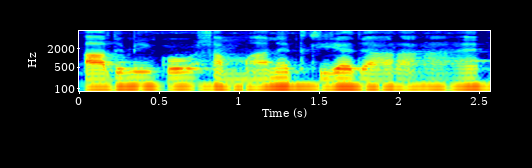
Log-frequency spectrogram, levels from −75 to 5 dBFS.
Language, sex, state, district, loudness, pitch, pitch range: Hindi, male, Madhya Pradesh, Umaria, -19 LUFS, 110 Hz, 105-115 Hz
